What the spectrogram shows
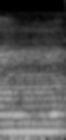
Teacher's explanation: یہاں پر آواز کو چھپانا ہے کیونکہ یہاں پر یہ اخفا کا حروف ہے، یہ اخفا ہے، یعنی اخفا کے 15 حروف میں سے شین ہے.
